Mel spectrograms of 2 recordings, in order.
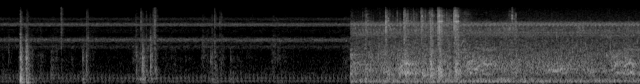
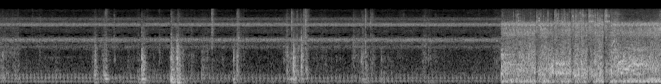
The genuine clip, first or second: second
